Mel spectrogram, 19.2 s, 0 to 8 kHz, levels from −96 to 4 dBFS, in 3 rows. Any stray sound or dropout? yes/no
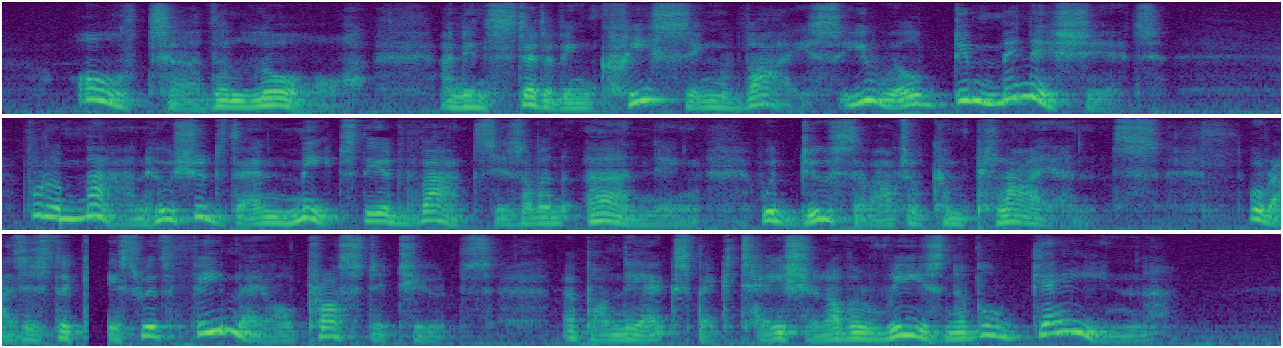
yes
